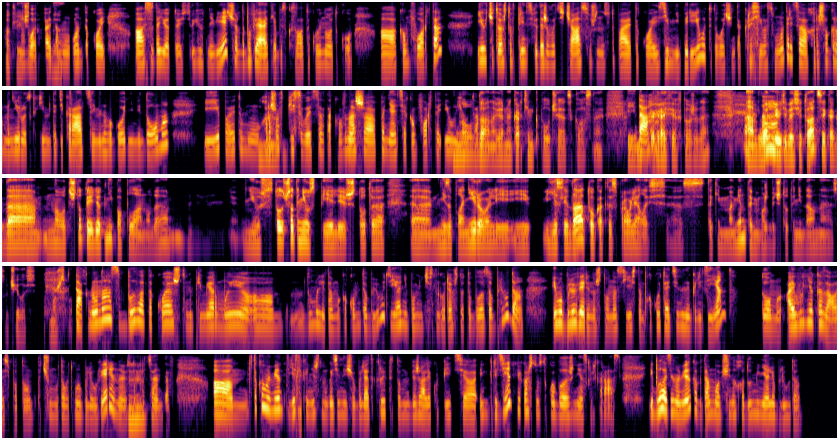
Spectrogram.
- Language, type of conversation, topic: Russian, podcast, Как ты готовишься к приходу гостей?
- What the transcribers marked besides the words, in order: grunt; tapping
